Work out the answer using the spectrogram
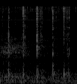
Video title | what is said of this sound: Magic Chef XL Air Fryer Review & Turkey Legs too. | You can hear how crispy that skin is.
